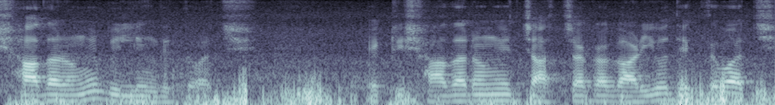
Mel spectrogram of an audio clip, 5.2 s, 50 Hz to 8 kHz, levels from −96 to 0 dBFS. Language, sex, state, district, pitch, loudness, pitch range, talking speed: Bengali, male, West Bengal, Paschim Medinipur, 125 Hz, -20 LUFS, 115-130 Hz, 140 wpm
